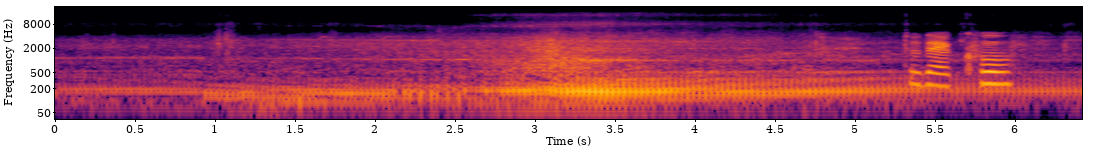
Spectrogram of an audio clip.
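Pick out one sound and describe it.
A motorcycle engine rumbles as it passes close by and fades.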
